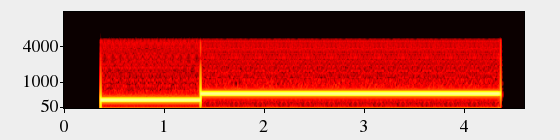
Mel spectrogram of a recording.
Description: Two-tone page, heard as a one-second tone, then a three-second tone, about 330 then 570 Hz. It is heard from 0.4 to 4.4 s.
